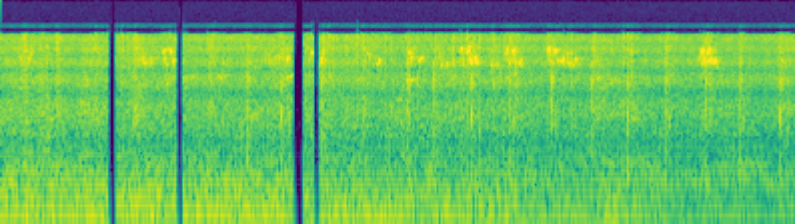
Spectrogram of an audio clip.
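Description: Light footsteps patter quickly on grass and stone.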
